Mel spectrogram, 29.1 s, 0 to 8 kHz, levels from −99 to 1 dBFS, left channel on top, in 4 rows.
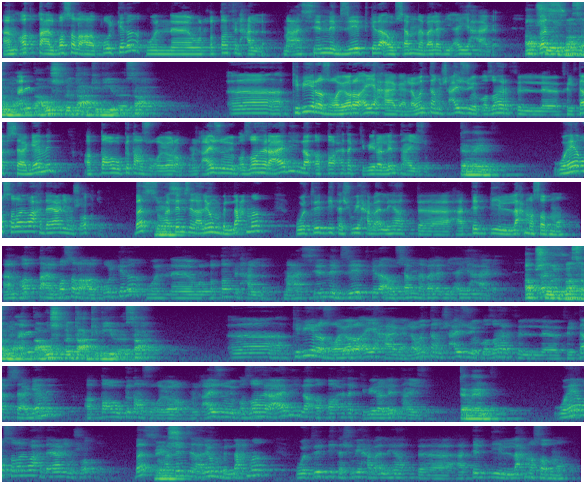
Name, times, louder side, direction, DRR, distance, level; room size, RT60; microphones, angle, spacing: voice 1, 0.0-6.2 6.7-6.9 7.5-7.7 10.1-15.2 15.6-19.9 21.5-23.0 23.5-25.1 25.5-28.9, left 6 dB, 75° left, 0.3 m, -28 dB
voice 2, 6.5-9.2 20.3-20.7 23.7-24.1, equal, 70° right, 1.4 m, -26 dB
4.1 x 3.5 x 2.3 m
head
